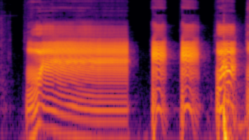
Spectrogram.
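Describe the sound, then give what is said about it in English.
A duck quacks loudly: one long, drawn-out nasal quack followed by three quick, clipped quacks in a row. “And just to prove we're serious about this, we've got a duck. And we're not afraid to use it.”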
